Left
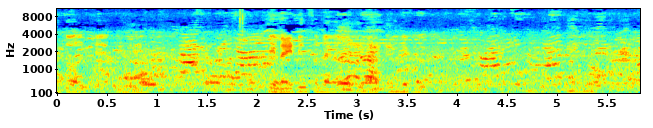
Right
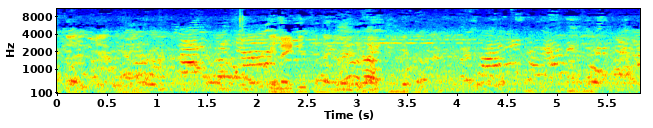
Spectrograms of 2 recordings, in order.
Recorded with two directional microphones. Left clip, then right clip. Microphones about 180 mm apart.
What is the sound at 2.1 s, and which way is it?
Speech, 5° left (ahead or behind).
